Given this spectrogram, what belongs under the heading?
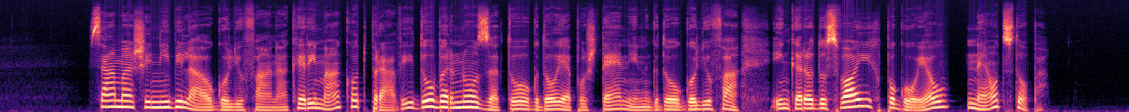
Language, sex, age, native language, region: Slovenian, female, 30-49, Slovenian, Primorsko-notranjska region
